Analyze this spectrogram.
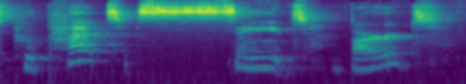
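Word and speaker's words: Poupette St Barth: the comps with this it's poupet saint bart right the h is silent um yeah i'm really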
